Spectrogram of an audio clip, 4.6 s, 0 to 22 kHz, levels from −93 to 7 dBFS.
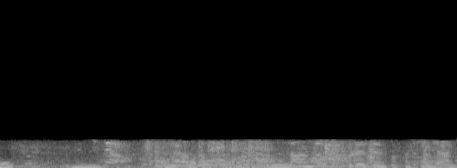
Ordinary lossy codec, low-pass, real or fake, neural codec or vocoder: AAC, 16 kbps; 3.6 kHz; real; none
